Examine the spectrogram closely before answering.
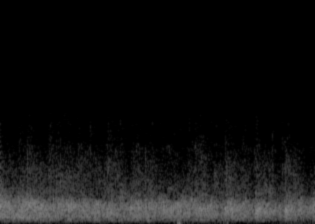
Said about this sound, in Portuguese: Aplauda e glorifica Jesus, porque é para Ele.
